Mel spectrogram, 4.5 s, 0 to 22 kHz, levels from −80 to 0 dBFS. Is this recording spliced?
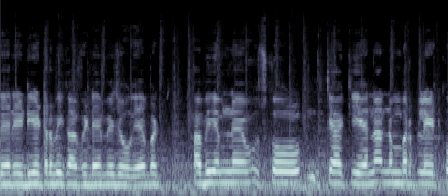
yes; 1 cut; at 1.7 s

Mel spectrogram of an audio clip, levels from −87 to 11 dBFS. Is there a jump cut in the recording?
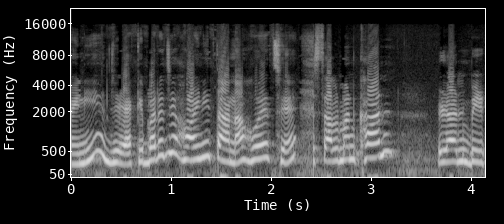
yes; 1 cut; at 2.4 s

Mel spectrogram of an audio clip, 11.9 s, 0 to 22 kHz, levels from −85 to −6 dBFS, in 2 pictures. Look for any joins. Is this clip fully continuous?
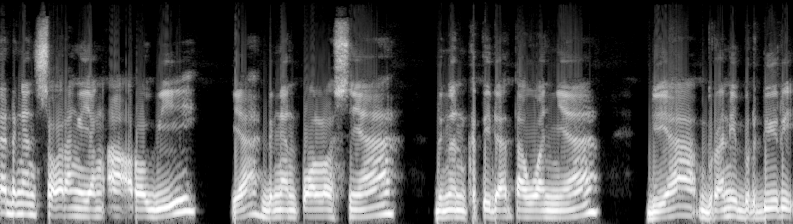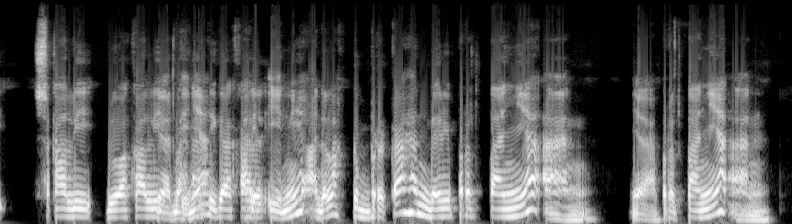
no; 1 cut; at 7.8 s

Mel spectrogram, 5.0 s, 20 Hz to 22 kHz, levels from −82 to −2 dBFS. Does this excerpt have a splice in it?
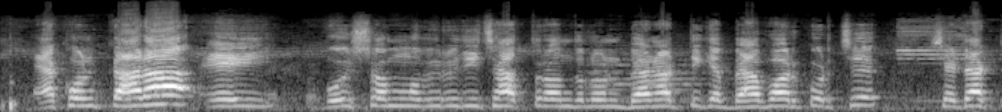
no; 0 cuts

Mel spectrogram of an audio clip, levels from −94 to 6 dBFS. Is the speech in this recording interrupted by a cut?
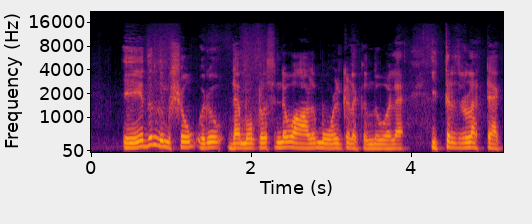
no; 0 cuts

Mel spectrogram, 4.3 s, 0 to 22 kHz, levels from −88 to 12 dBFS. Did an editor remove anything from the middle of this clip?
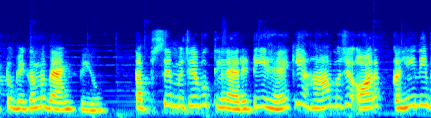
no; 0 cuts

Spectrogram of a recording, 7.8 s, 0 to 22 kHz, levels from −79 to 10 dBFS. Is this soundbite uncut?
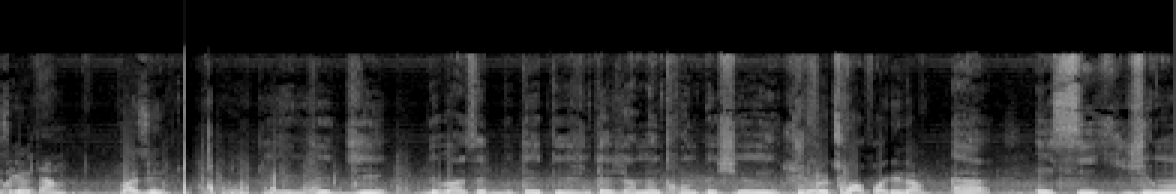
yes; 0 cuts

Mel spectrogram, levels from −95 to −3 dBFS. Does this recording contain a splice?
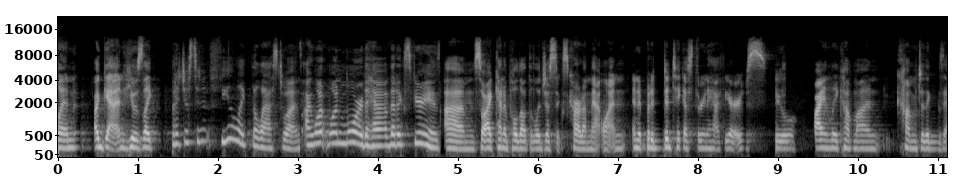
yes; 3 cuts; at 3.0 s, 4.8 s, 9.0 s

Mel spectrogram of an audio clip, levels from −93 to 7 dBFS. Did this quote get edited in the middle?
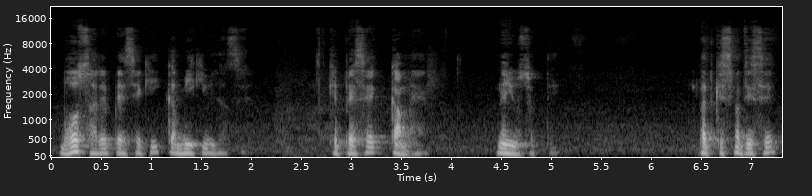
no; 0 cuts

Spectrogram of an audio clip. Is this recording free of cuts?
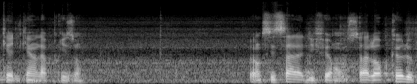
yes; 0 cuts

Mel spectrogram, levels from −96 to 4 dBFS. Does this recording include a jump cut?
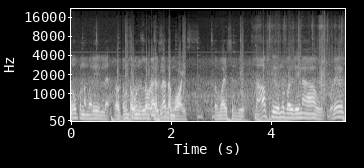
yes; 2 cuts; at 1.0 s, 3.6 s

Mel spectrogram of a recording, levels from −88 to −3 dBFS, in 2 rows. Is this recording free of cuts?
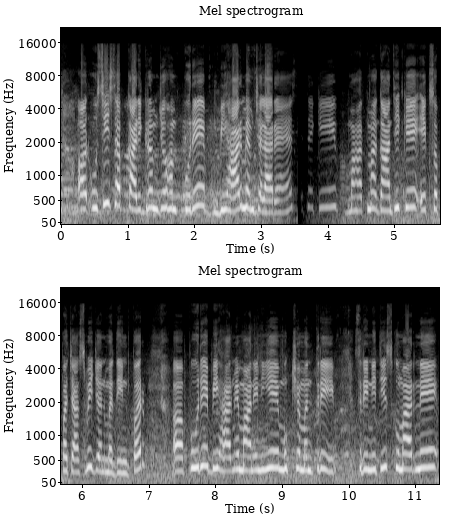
no; 1 cut; at 3.3 s

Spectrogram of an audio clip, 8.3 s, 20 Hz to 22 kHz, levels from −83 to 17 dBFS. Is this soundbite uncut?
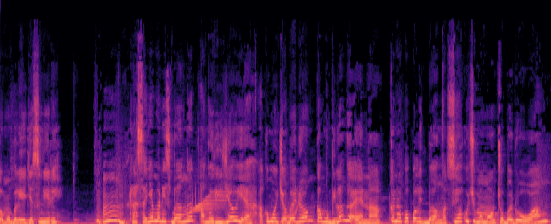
yes; 0 cuts

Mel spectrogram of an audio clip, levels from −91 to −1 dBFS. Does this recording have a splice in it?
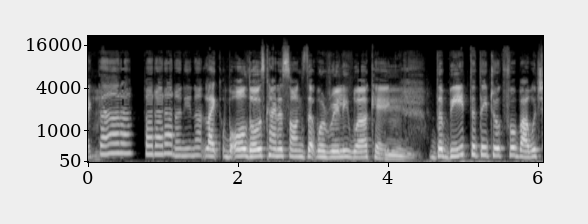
yes; 1 cut; at 4.5 s

